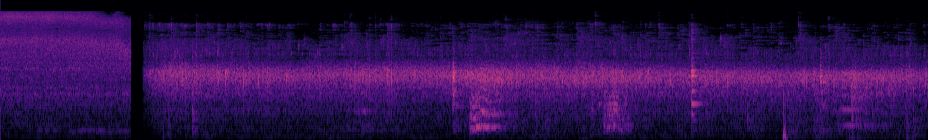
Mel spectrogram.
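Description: Grated carrots frying in desi ghee in a steel pot, a steady sizzle with a metal spatula scraping and knocking against the pot as they are stirred: the bhuna stage, after the carrots' water has cooked off. The sound cuts out for a moment about a second in.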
